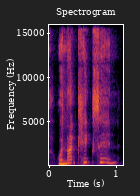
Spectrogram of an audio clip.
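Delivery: high and loud, mock alarm; high, loud dramatic. Real, not acted. Warning her family about the medication kicking in, high and loud. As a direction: pitch it up like a warning siren.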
